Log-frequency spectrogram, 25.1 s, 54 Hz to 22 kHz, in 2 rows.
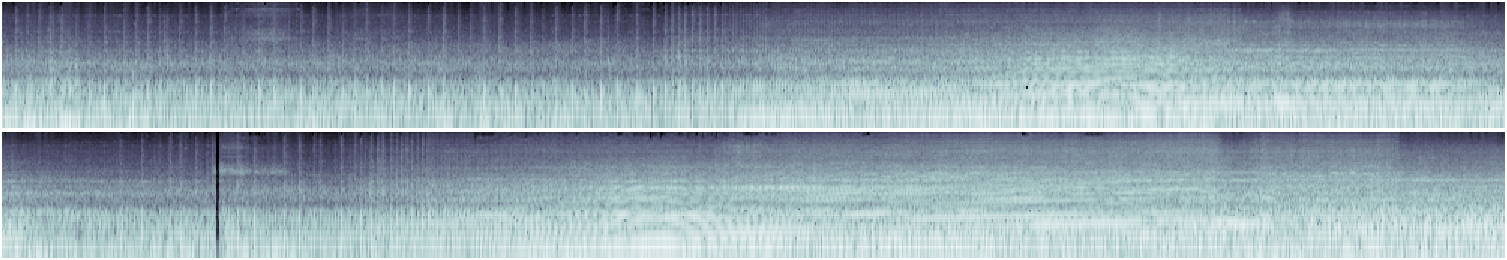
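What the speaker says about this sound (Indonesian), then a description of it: "Kalau bawa ninja tuh bawaannya apa ya, ngegas aja, asik." A 150cc two-stroke Kawasaki Ninja RR motorcycle revs hard and close, its engine note climbing and falling through repeated rising sweeps over a steady loud drone, with no talking.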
